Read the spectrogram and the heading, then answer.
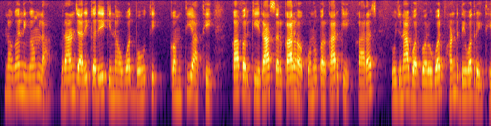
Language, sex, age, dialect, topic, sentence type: Chhattisgarhi, female, 25-30, Eastern, banking, statement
